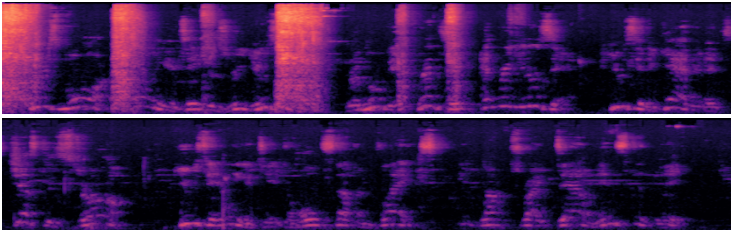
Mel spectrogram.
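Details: Pet: a few sharp, hissing sneeze bursts in quick succession, followed by a person talking, repeated sneezing.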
